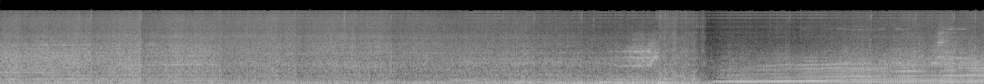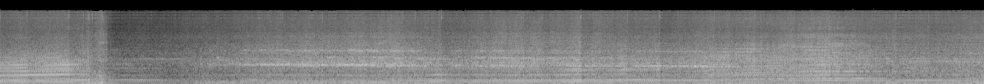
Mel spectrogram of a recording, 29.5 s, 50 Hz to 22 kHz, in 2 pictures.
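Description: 2013 Chevrolet Camaro 1LE's 6.2-litre V8, heard from inside the cabin, running hard at high revs with tyre and wind noise. About ten seconds in it eases off for a slow corner, then climbs steadily in pitch under acceleration. A short lull about sixteen seconds in is followed by another rise in pitch as the car pulls back up to speed.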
